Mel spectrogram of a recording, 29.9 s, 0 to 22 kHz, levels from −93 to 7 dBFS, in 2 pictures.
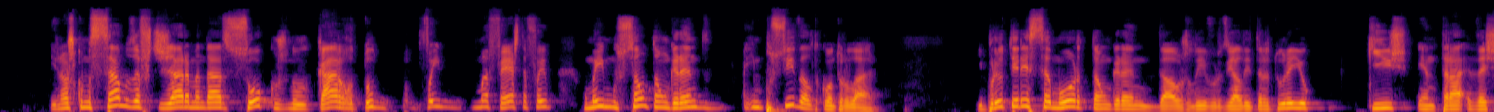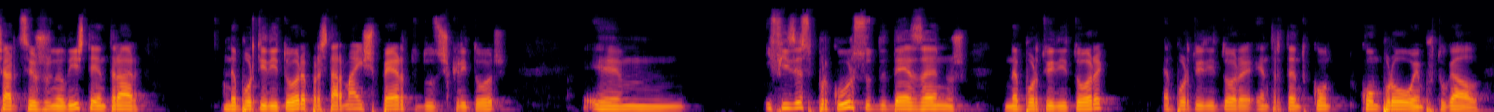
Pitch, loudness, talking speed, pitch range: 135 Hz, -20 LUFS, 140 wpm, 120-175 Hz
